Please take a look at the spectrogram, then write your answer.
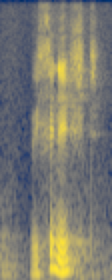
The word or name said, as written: have finished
